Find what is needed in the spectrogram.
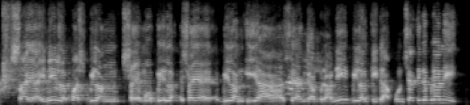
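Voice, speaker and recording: A man's high voice at a moderate pace, with hardly any pauses, very even loudness, fairly even intonation, and noticeable background noise. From Central Kalimantan, Indonesia. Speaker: traditional healer. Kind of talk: interview.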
